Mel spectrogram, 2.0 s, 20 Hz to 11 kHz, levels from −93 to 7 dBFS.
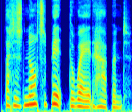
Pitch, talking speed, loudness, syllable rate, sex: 205 Hz, 270 wpm, -17 LUFS, 6.0 syllables/s, female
